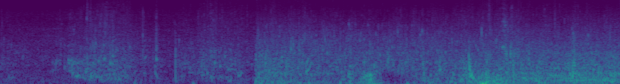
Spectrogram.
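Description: A canoe scrapes and drags as it is pulled through shallow river water by people wading, with sloshing, gurgling water and wind noise, growing slightly louder toward the end.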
